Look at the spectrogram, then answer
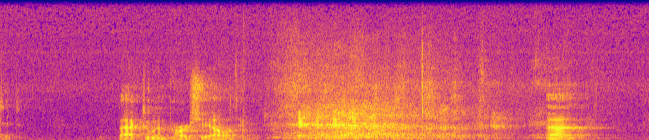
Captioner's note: audience laughs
